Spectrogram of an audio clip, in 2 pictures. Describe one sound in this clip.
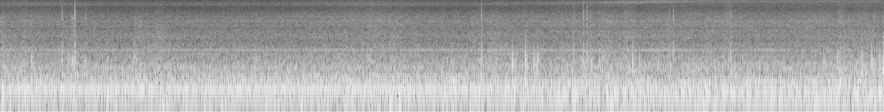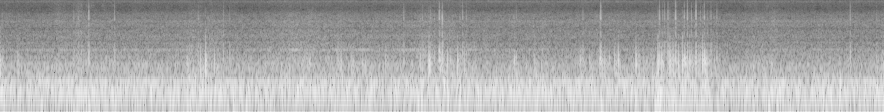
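A train rumbles steadily along.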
